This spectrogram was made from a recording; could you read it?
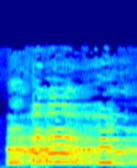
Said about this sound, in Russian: Так они еще и кукарекают уже.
